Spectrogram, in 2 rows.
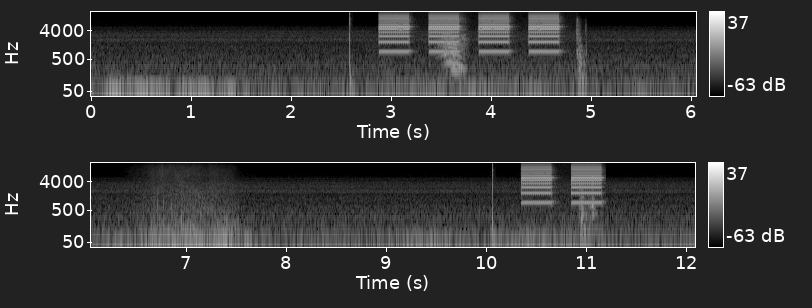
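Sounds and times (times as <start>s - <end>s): alarm clock beeping: 2.9s - 4.8s, 10.4s - 11.2s
alarm clock switch click: 10.4s - 11.2s.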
